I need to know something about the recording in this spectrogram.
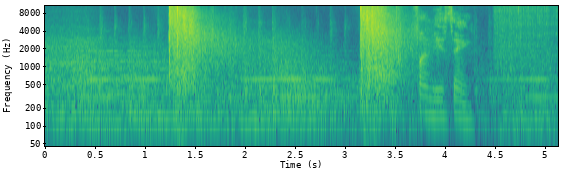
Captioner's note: gunshot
